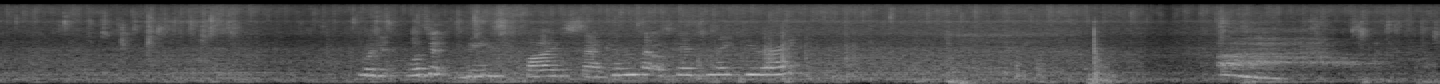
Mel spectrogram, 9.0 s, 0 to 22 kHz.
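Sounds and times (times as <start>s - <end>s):
shower water running with a hiss of spray: 0.0s - 8.9s
speech: 2.2s - 5.1s.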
